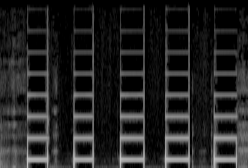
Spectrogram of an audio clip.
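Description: A checkout scanner beeps five times, each beep a short, bright, high electronic tone of equal length, evenly spaced with silent gaps between.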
